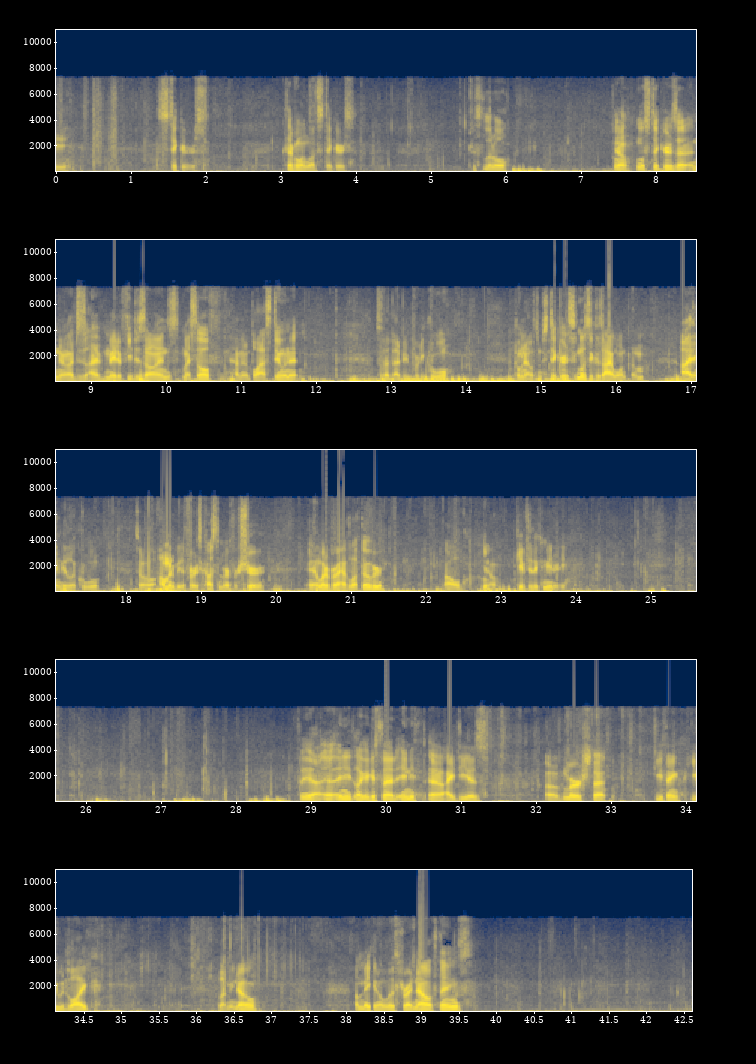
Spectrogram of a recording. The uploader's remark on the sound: I go on a walk with my guest through nature to enjoy the fresh air and beauty of the outside world.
